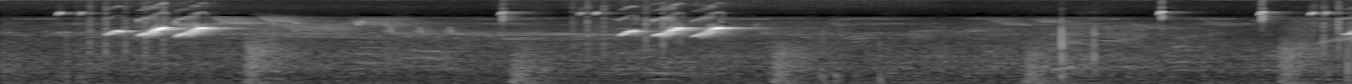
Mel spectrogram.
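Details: Blue-black grassquit (tiziu) singing: short buzzy high phrases with sharp upslurred notes, repeated roughly every two and a half seconds, with faint clicks and low background noise between bursts.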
